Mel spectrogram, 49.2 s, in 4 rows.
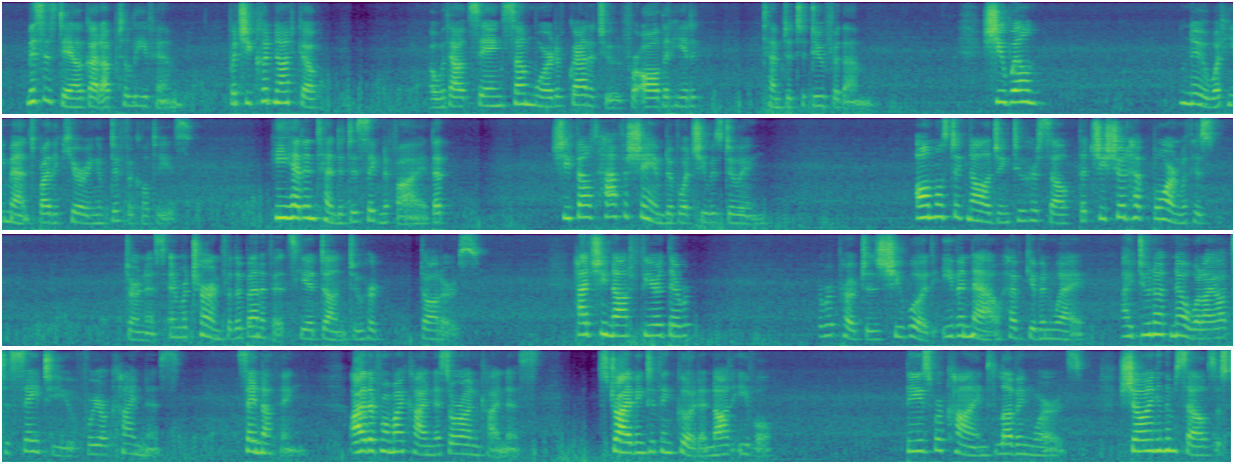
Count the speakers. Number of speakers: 1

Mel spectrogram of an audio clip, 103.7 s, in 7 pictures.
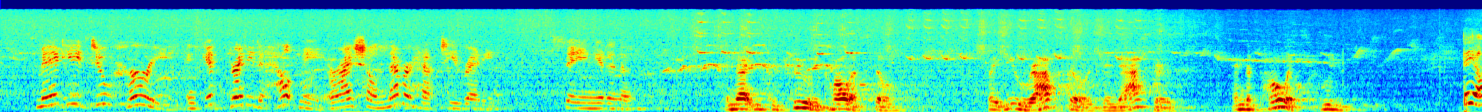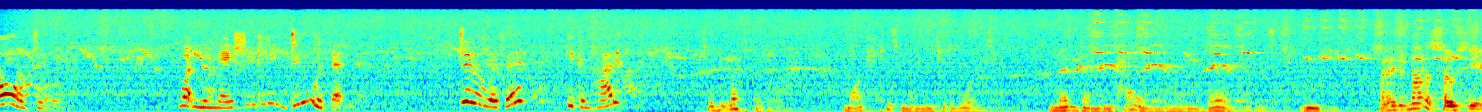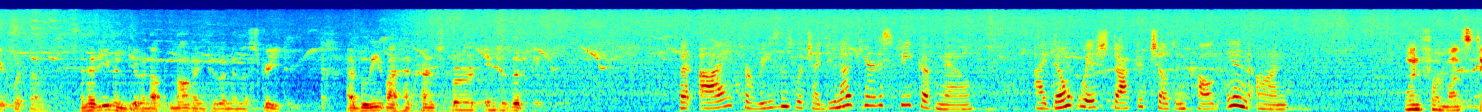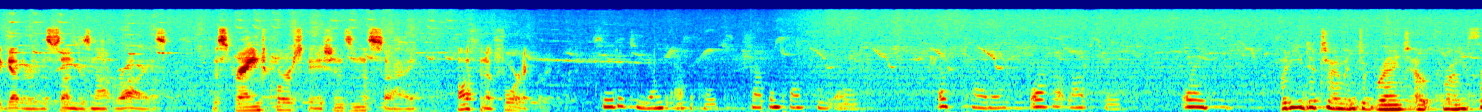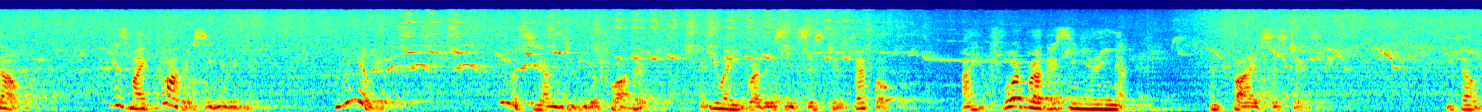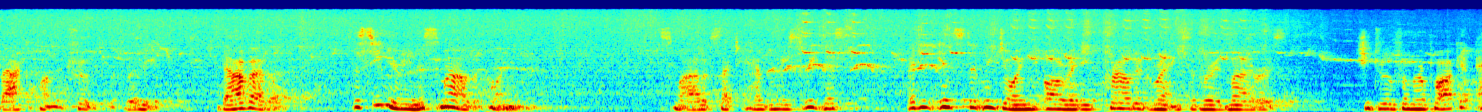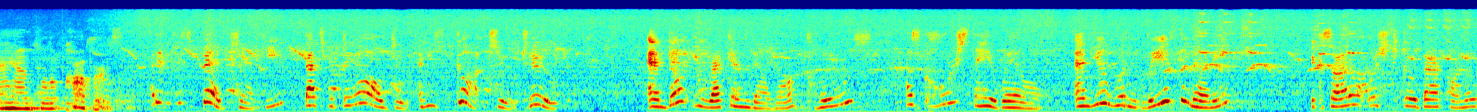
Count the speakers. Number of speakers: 9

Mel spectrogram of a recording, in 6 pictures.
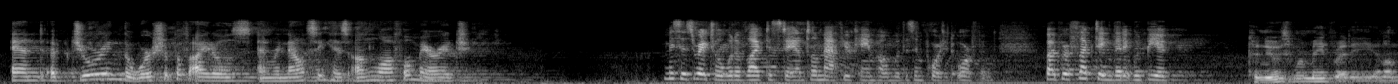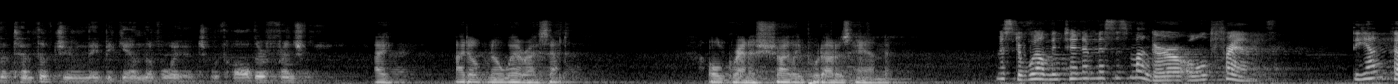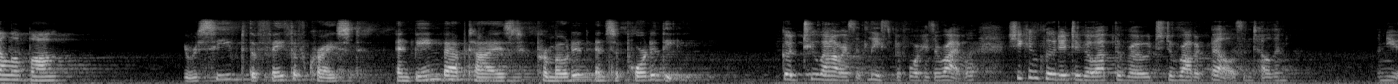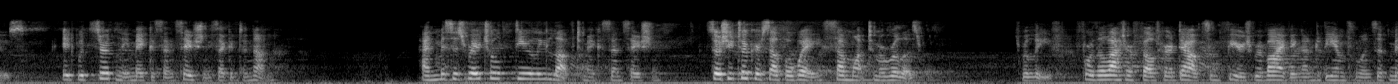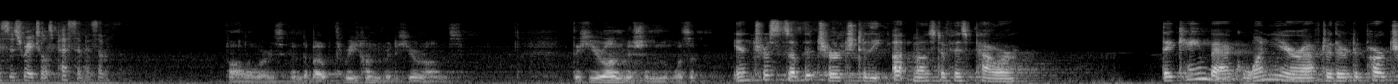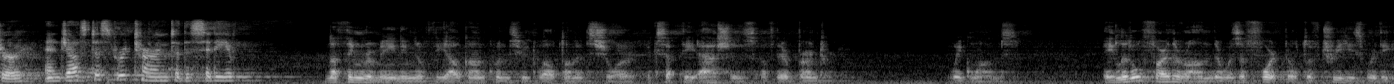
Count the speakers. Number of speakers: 5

